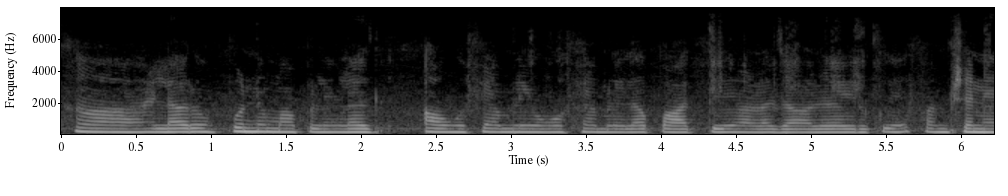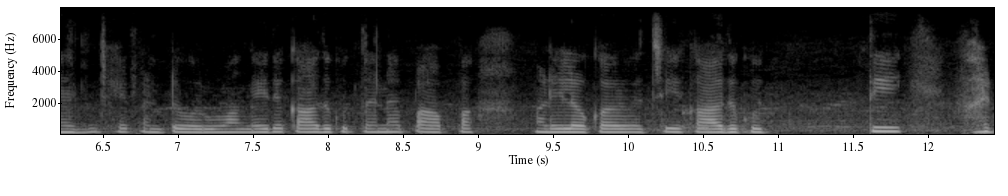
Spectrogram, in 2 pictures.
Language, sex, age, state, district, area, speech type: Tamil, female, 18-30, Tamil Nadu, Kallakurichi, rural, spontaneous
